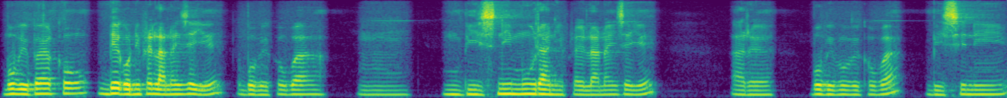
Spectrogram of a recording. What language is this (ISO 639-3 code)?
brx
